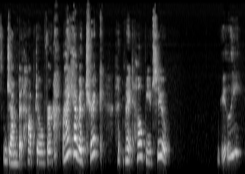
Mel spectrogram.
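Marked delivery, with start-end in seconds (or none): 1.2-3.4 high, loud Jumpet offer. Acted. Jumpet voiced offering trick. 4.4-4.8 high, surprised really. Acted. Sasha surprised.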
